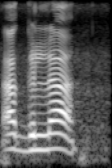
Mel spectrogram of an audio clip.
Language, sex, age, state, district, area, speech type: Urdu, female, 30-45, Uttar Pradesh, Shahjahanpur, urban, read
